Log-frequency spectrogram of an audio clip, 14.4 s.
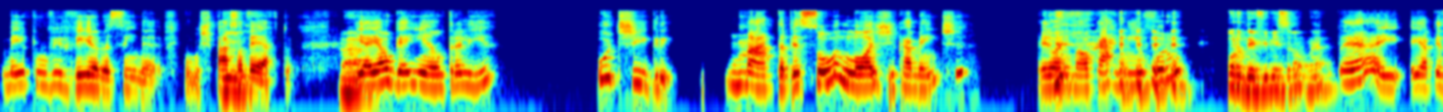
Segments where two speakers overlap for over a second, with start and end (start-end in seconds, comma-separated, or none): none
